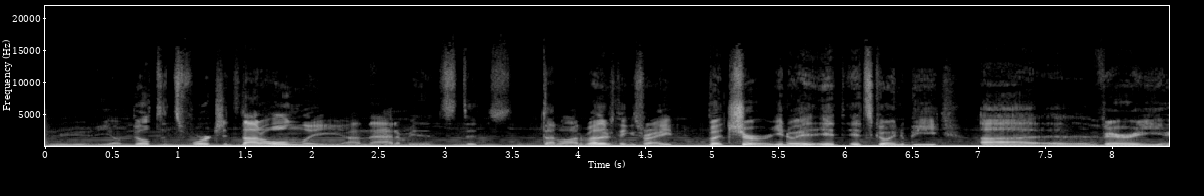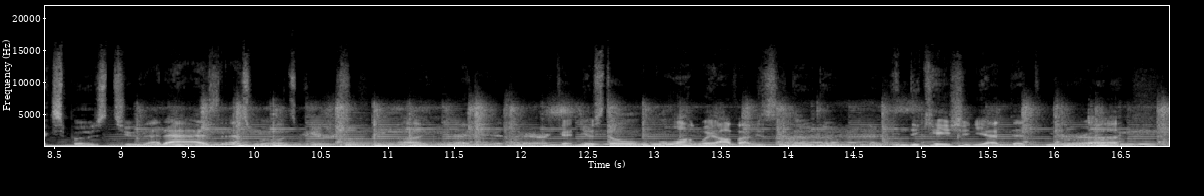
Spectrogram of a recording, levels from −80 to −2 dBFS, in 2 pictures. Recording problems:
background music; very loud; throughout; as loud as the speech

